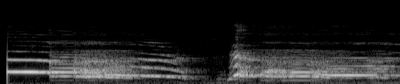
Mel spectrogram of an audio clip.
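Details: Pet German Shepherd howling as an ambulance passes by its home: a long, steady, tonal howl that slides downward and fades, then a second howl rises sharply and holds a level, wavering tone.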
